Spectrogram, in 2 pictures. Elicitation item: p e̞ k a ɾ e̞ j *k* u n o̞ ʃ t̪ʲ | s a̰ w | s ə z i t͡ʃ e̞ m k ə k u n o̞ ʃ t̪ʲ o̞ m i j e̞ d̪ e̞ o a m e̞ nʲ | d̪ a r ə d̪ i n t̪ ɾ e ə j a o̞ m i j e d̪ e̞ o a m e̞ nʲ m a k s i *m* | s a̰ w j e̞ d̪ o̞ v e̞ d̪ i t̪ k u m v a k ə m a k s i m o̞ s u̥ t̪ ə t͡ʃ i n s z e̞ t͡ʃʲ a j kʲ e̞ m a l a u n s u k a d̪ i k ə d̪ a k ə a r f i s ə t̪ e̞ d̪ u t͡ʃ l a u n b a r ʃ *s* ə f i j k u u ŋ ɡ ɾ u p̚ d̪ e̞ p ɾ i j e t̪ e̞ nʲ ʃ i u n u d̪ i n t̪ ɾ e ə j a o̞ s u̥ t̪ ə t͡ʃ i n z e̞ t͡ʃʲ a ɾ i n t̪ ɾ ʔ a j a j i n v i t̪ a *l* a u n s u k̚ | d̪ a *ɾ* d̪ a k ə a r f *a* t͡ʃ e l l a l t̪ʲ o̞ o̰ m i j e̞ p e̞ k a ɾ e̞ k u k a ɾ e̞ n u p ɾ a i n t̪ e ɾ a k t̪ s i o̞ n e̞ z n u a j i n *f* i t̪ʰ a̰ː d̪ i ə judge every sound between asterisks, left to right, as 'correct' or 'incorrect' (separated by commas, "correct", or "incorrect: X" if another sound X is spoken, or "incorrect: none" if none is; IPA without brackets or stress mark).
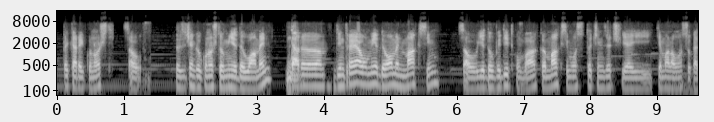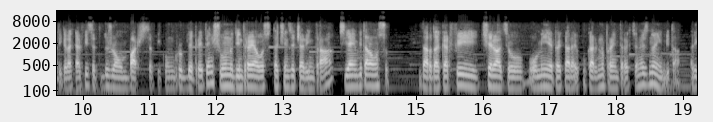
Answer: correct, correct, correct, correct, incorrect: r, incorrect: i, incorrect: v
